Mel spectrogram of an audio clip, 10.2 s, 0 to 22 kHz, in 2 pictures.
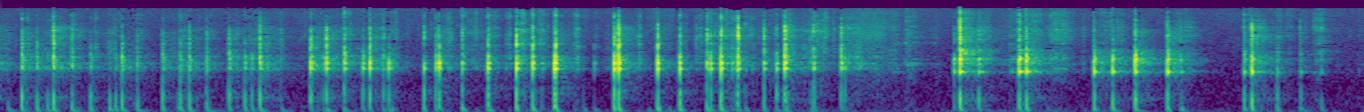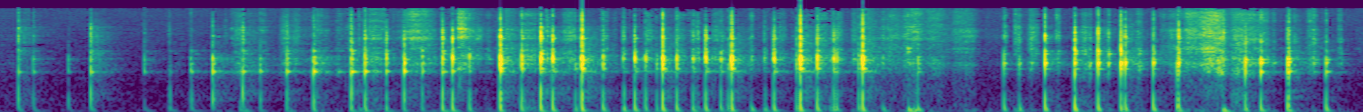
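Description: A small, solid, light pale wooden cube block is held in both hands and rapidly tapped and knocked with the fingertips. This produces a dense stream of dry, bright clicks with a woody ring around 2.4 kHz. The taps stop briefly a couple of times before resuming in quick, uneven bursts.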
